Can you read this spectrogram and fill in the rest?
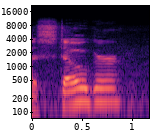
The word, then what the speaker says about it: Stoeger: The Stoger, that's spelled S-T-O-E-G-E-R, STRF. Best mid-size gun. The Sig Sauer, S-A-U-E-R, P210 carry.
